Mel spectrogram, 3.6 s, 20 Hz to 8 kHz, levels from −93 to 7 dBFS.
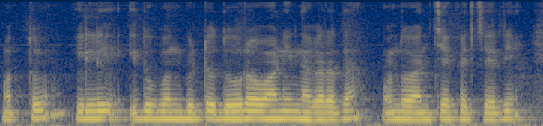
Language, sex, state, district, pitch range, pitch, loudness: Kannada, male, Karnataka, Bangalore, 125-135 Hz, 130 Hz, -16 LUFS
